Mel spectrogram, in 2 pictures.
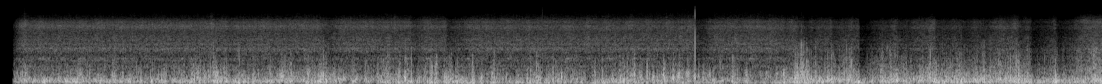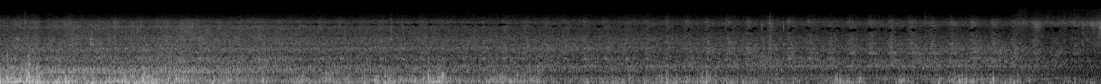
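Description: Loud road and wind noise from a car being driven, heaviest in the low end and uneven, with gusts hitting the microphone. It grows quieter over the second half.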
